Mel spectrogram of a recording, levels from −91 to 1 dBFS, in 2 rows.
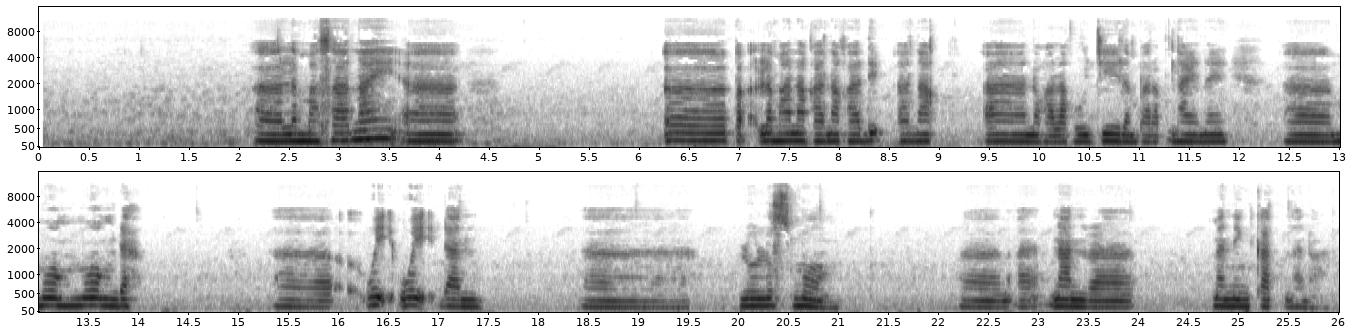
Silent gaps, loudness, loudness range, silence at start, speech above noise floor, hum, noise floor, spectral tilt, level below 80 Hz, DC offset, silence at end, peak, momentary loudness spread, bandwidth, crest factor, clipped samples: none; -19 LUFS; 6 LU; 0.1 s; 33 dB; none; -51 dBFS; -6.5 dB/octave; -48 dBFS; under 0.1%; 0.1 s; -4 dBFS; 14 LU; 11 kHz; 16 dB; under 0.1%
